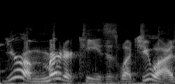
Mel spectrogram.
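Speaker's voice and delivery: ordinary talk, nothing marked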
